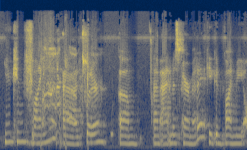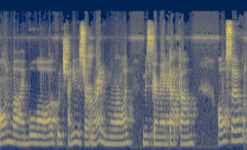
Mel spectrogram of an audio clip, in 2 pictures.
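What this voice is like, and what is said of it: Southern American accent. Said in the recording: “Excuse my southern accent.”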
